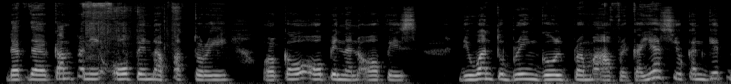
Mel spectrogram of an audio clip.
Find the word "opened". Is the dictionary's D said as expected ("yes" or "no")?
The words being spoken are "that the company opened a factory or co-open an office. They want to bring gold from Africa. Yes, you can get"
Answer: no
